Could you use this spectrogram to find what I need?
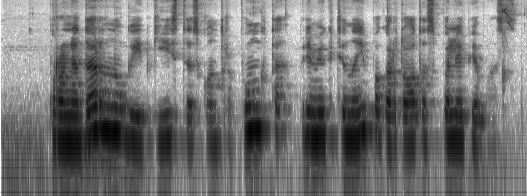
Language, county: Lithuanian, Vilnius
